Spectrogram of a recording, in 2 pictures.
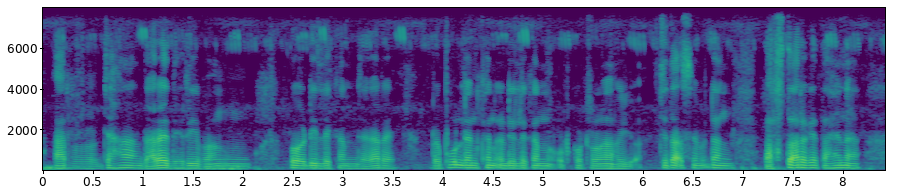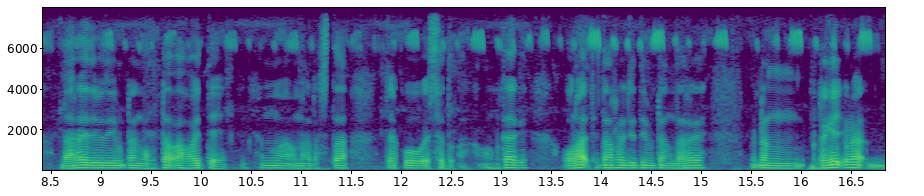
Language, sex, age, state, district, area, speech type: Santali, male, 45-60, Odisha, Mayurbhanj, rural, spontaneous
